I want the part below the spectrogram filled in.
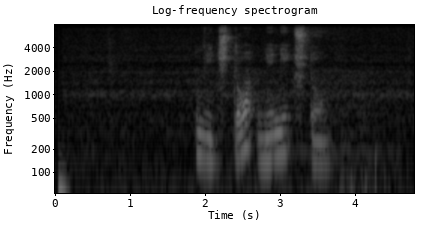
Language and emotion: Russian, neutral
